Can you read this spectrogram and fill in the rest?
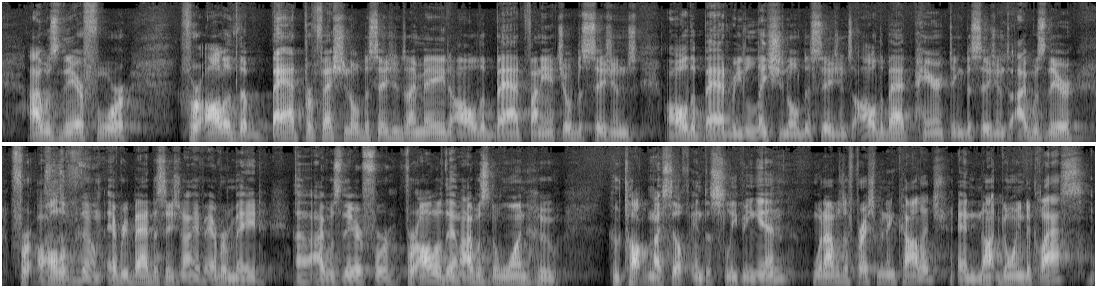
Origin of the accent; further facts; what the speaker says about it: North Carolina, United States; I grew up in North Carolina, so I grew up on them.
